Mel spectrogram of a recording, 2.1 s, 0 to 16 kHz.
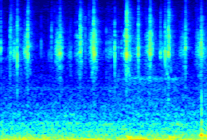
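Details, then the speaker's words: Sony AIBO ERS-210 robot dog tail block swung back and forth by hand after its gears were cleaned and lubricated, giving light, even plastic gear clicking; the dirty tail had been jamming and jittering. "We can hear how nice that is."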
